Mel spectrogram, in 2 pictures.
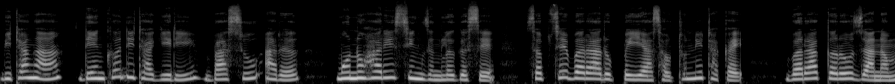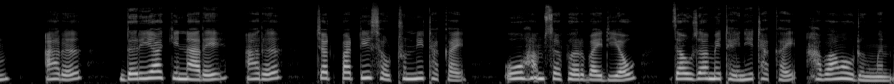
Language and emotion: Bodo, neutral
